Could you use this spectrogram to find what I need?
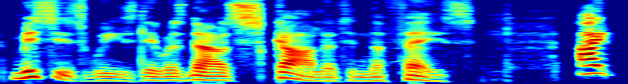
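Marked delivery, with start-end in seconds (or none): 2.9-3.1 high, loud, exasperated mother; exasperated, raised-voice concession; flustered surrender. A narrator's reading. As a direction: give in crossly, breaking off at first.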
